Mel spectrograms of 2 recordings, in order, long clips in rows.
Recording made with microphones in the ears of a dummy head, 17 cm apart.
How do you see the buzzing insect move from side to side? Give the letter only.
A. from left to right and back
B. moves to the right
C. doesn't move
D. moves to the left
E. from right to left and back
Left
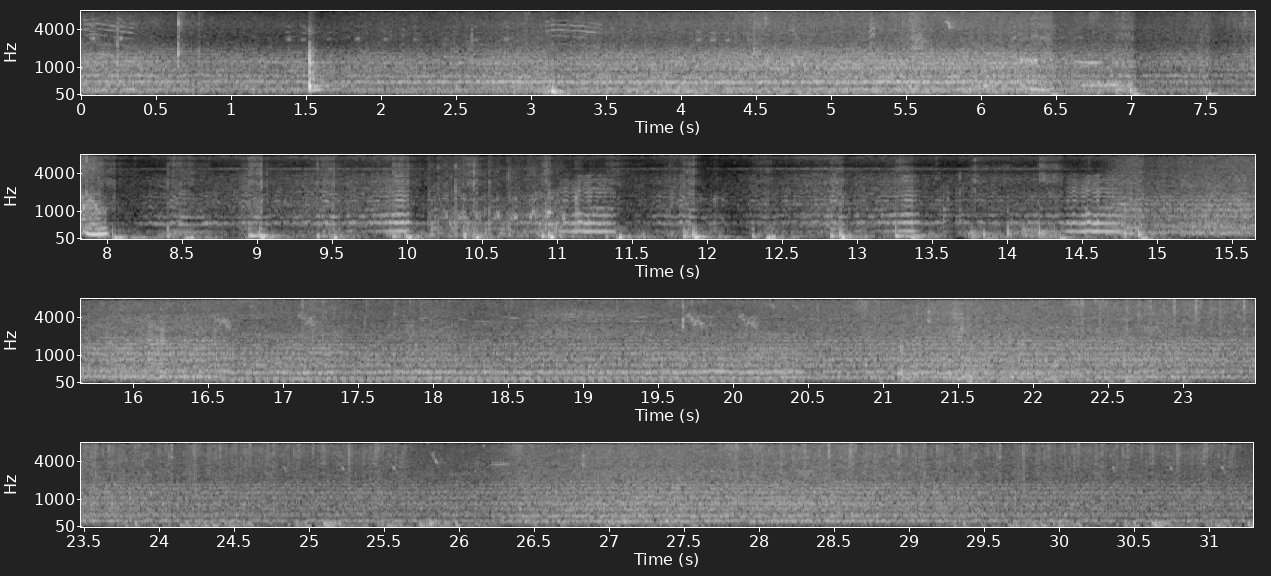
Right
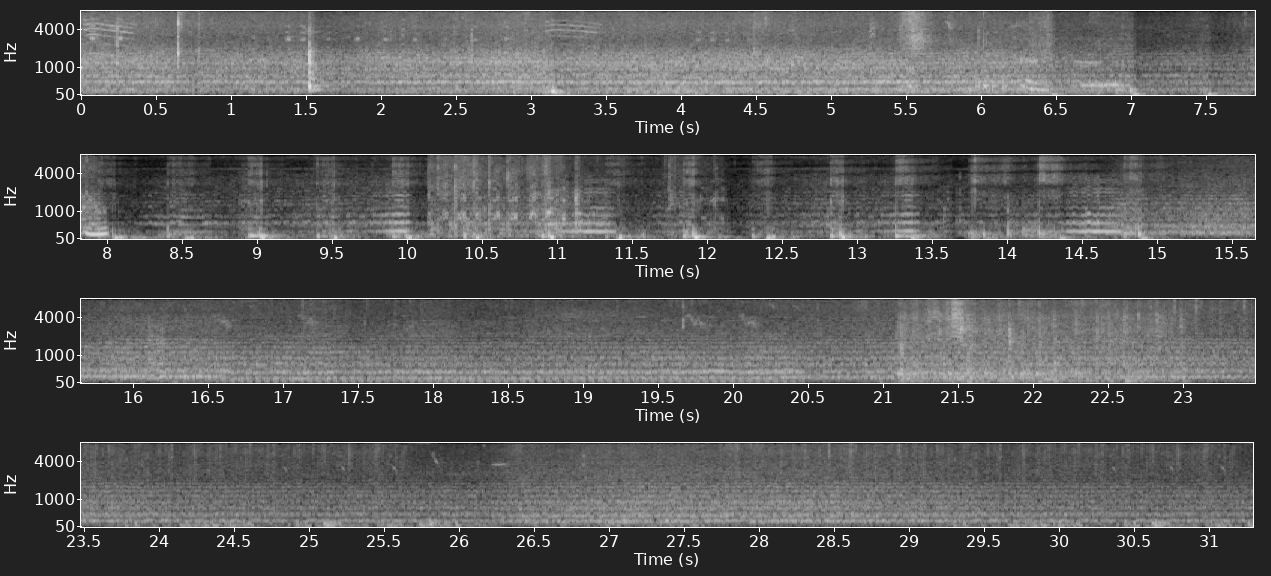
D.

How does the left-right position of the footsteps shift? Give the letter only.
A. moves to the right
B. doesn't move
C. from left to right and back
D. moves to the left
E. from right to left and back
A.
